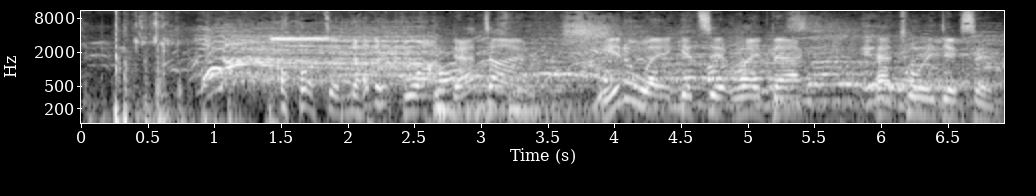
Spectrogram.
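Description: Players on court shout excitedly.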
